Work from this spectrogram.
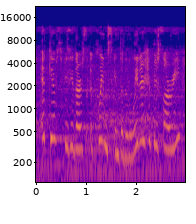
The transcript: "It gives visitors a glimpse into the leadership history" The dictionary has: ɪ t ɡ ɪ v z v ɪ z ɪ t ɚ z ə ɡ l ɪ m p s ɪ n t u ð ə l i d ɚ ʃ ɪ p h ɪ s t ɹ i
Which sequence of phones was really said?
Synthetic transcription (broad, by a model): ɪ t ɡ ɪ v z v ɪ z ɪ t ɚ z ə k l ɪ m s ɪ n t u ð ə l i d ɚ ʃ ɪ p h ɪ s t ɹ i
